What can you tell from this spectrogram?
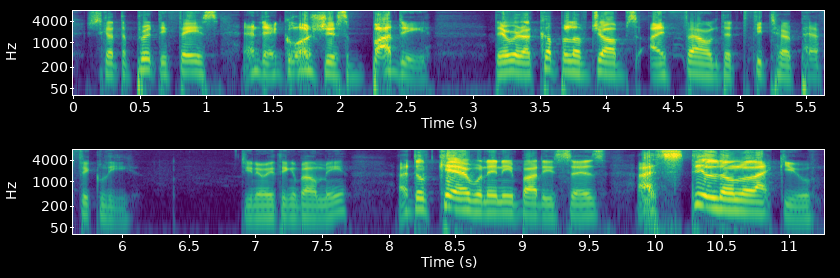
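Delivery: brash greasy photographer voice; sleazy photographer voice. Acted. Voices photographer reading text.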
